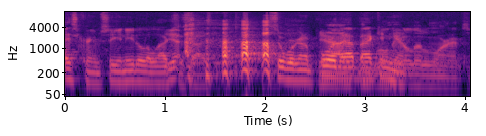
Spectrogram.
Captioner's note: laugh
